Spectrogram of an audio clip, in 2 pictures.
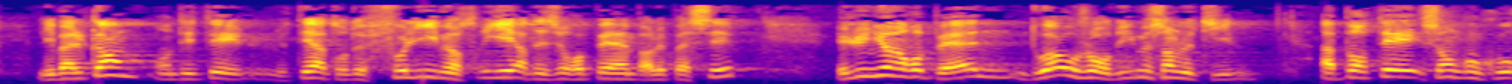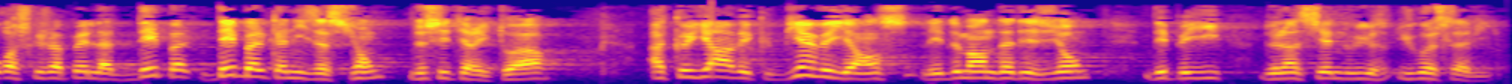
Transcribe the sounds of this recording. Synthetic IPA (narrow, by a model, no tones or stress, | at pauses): lebalkɑ̃ɔ̃t̪et̪elət̪eat̪χəd̪əfɔlimœʁt̪χijɛʁd̪ezøʁɔpeɛ̃paʁləpaseː | lynjɔ̃øʁɔpeɛnd̪waoʒuʁd̪ɥiməsɑ̃blət̪il | apɔʁt̪esɔ̃kɔ̃kuʁasə̥kəʒapɛlːad̪d̪ebalkanizasjɔ̃d̪əset̪eʁit̪waʁ | akəjɑ̃avɛkbjɛ̃vejɑ̃sled̪əmɑ̃d̪d̪ad̪ezjɔ̃ | d̪epei | d̪əlɑ̃sjɛnjuɡɔslavi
